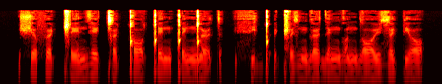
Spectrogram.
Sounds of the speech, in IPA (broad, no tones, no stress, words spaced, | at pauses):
ʃəfœ ǁenzeǀœ ǃɔǃenǃe ŋ͡ǃœt | fʲəǃʼʏǁʏz ŋɡœdɛŋɡɔ ndɔy̯zœ pʲɔ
